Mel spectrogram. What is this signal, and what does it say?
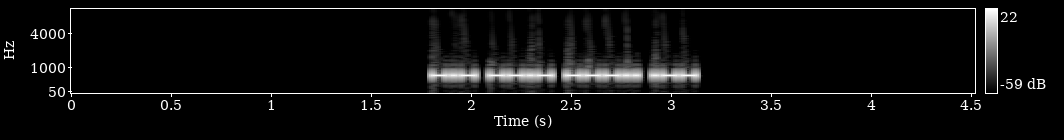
Morse code, heard as a keyed tone, about 48 wpm, 700 Hz. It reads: KQ8W
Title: USA Call Signs - 4 Characters - 50wpm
